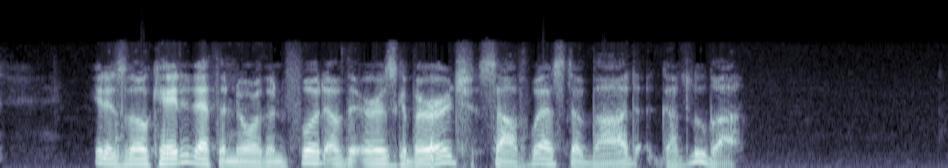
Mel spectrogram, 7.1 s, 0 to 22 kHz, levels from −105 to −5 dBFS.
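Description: It's a speech clip, and the whole thing has a breathy, grainy edge with the top end sounding thin and hissy instead of crisp. That's plainly audible, and it's likely Bluetooth LC3 compression at a low rate: the encoder drops much of the upper spectrum and papers over it with filler noise. The amount of damage fits something like 32 kbps with 7.5 ms frames. Then there are lost LE Audio frames between about 3.23 and 3.26 s, right after "northern foot of the" and before "southwest of". For roughly 15 ms the decoder repeats the last spectrum with scrambled phase, so you get a short noisy smear in place of clean speech. That gap fits two dropped 7.5 ms frames, which is too short for the concealment to fade out before the signal returns.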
